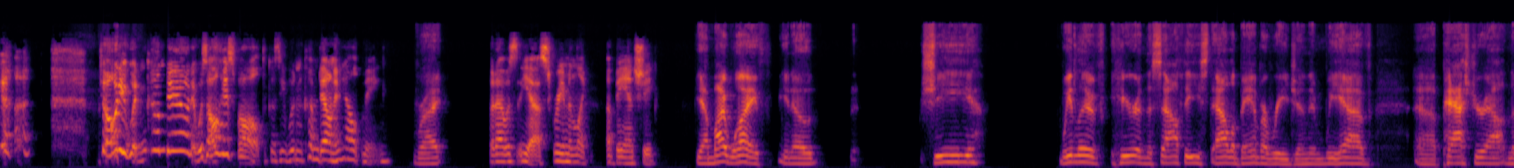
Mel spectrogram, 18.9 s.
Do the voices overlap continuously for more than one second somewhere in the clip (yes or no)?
no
